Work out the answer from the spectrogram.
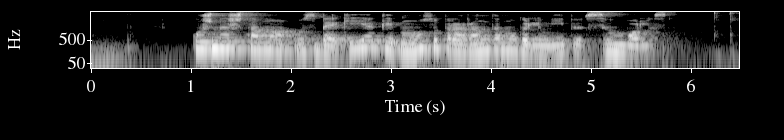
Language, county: Lithuanian, Šiauliai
